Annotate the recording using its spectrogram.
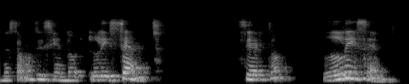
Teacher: El acento ya se hace en la primera parte.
